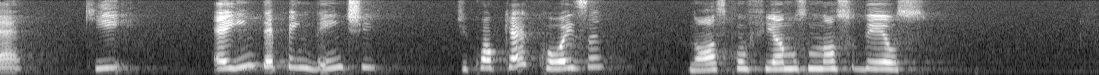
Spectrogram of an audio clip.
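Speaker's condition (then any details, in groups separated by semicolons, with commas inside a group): No condition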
